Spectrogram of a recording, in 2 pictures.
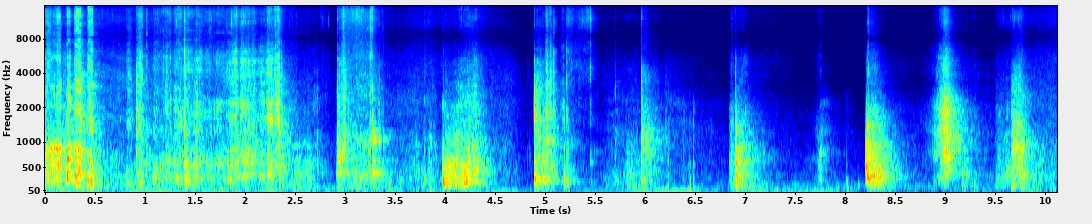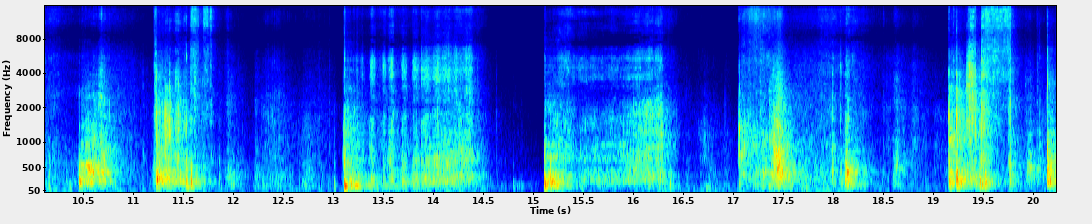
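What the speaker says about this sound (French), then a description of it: "maintenant je vais charger la bande, donc c'est-à-dire mettre une couche régulière de 1 cm" A plasterer's trowel rasps and scrapes as an even 1 cm layer of plaster is spread onto a drywall joint band, with repeated short strokes in an irregular rhythm, close and fairly loud, with no talk.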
